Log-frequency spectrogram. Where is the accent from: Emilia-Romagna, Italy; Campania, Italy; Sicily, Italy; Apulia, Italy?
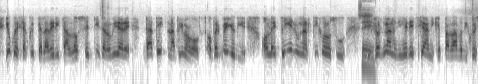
Campania, Italy; Naples; Noi siamo napoletani.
